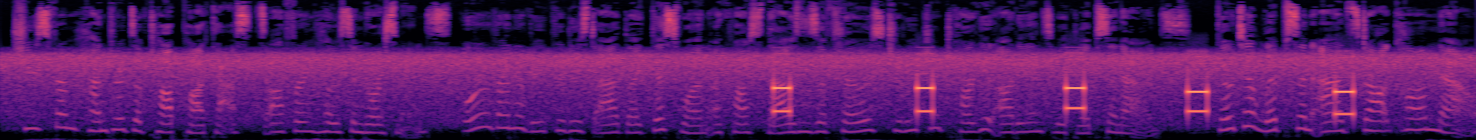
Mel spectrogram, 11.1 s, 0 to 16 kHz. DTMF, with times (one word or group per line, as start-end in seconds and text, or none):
5.8-5.9 6
6.9-7.0 6
8.0-8.1 9
8.9-9.1 5
10.0-10.1 2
